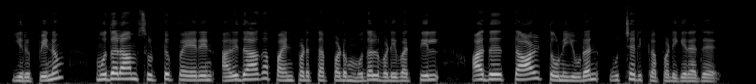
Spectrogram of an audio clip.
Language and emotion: Tamil, neutral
